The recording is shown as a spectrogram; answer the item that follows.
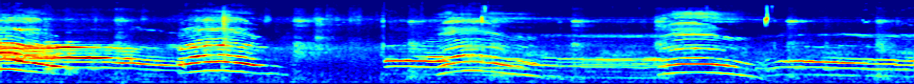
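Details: Pair of domestic cats in a fight on a tin roof around midday, recorded on a phone; loud arched yowls that rise then drop, repeated in long moaning waves with a brief quieter gap midway.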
